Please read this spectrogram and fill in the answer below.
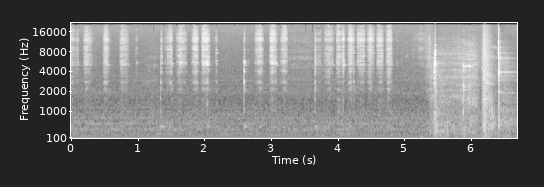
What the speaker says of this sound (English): So just French chalk that in.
